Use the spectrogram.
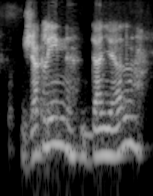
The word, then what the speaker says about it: Jacqueline: And our fourth guest is Jacqueline Daniell. I pronounce it in French because Jacqueline is now on a holiday, as I know, in France.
